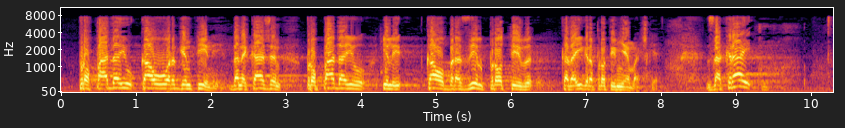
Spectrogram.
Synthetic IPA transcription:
pɾo̞pad̪ajukaouaɾɡe̞nt̪inḭd̪ane̞kaːʒempɾo̞pad̪ajuilikao̞bɾaziːlˠpɾo̞t̪iʋ | kad̪aiɡɾapɾo̞t̪iʋɲe̞ma̰t͡ʃkḛ | zakɾaːj

